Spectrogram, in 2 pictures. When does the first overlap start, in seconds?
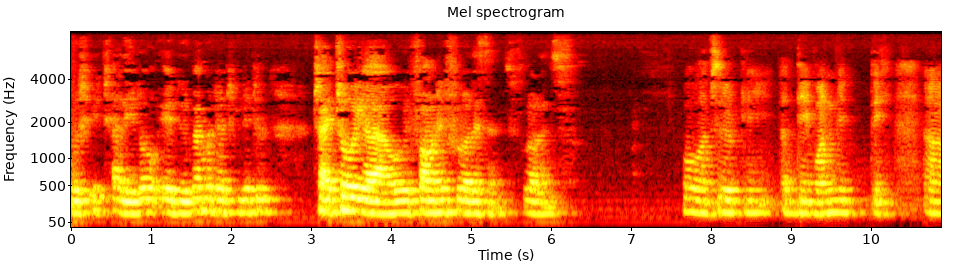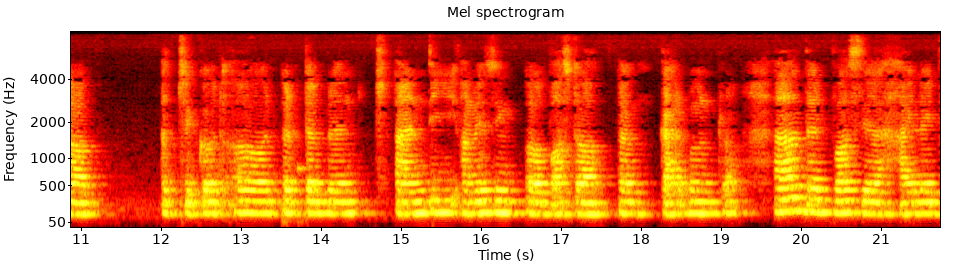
none

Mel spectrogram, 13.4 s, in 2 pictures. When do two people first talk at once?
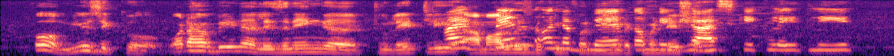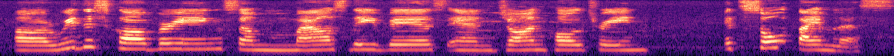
3.3 s

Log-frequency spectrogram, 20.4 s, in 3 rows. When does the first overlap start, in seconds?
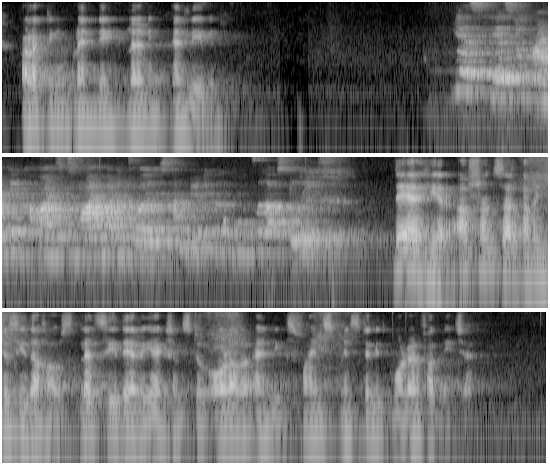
none

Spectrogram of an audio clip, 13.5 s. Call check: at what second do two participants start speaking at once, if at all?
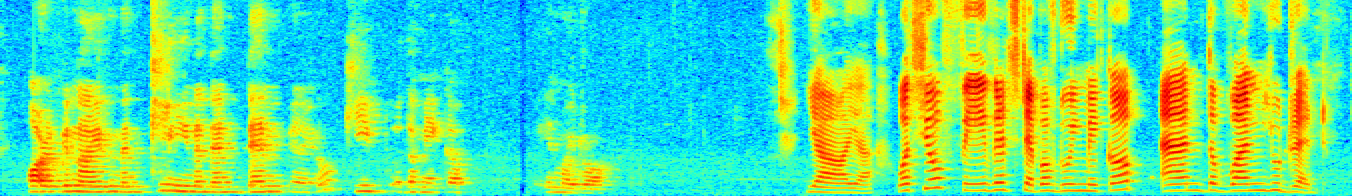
none

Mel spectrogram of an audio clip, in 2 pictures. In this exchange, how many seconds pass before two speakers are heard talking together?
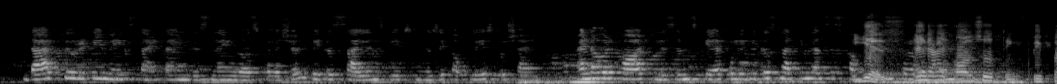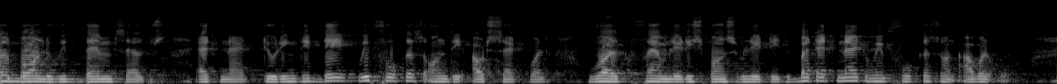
8.5 s

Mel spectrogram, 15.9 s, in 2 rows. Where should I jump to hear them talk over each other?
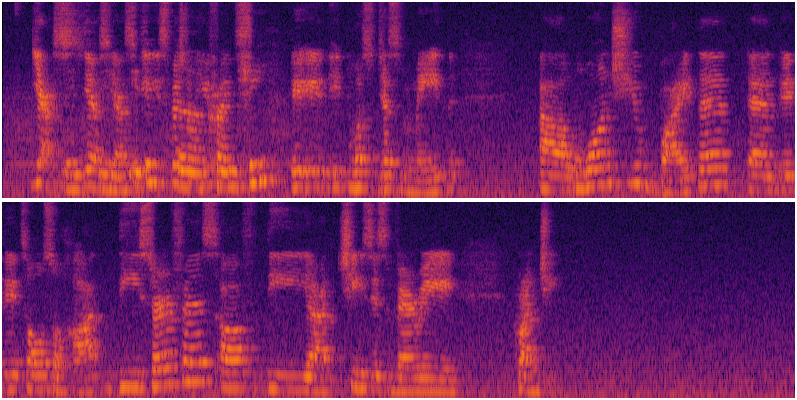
0.6 s

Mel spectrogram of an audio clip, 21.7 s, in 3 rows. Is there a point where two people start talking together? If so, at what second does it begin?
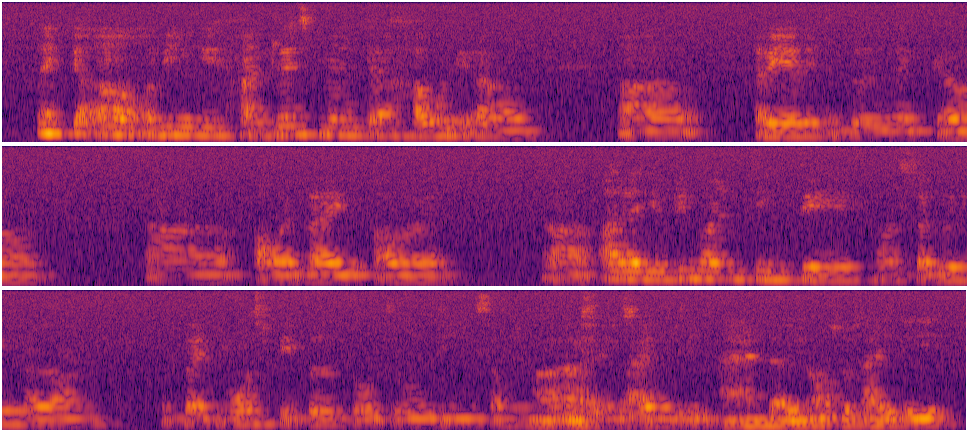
18.4 s

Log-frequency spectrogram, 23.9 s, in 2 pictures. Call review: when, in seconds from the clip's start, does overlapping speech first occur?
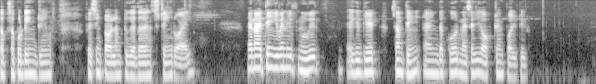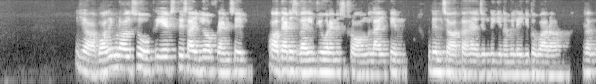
none

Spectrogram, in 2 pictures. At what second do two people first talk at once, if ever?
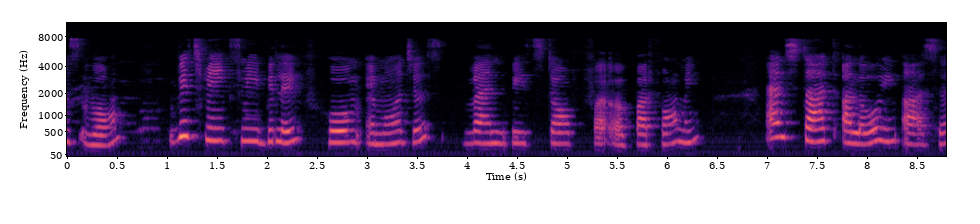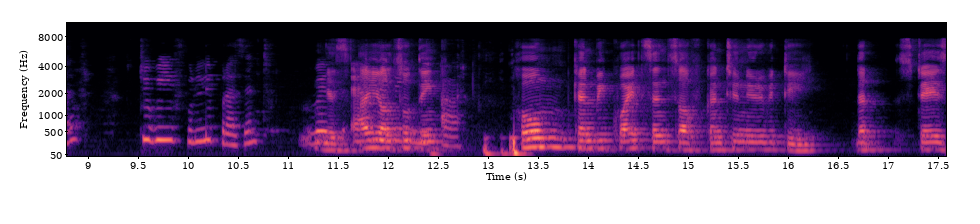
11.3 s

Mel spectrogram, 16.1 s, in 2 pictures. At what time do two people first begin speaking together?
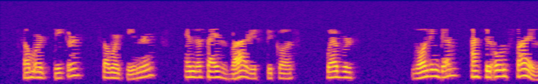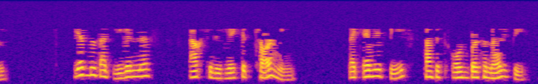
none

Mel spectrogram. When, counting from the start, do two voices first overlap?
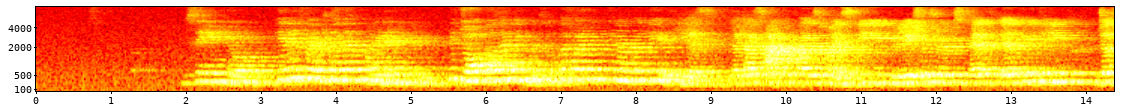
none

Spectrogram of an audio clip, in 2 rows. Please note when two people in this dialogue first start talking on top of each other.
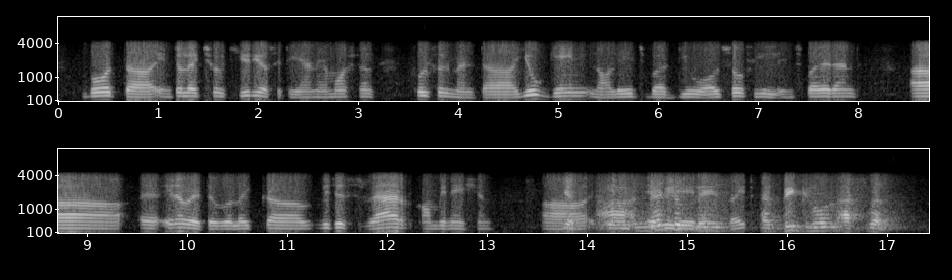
13.8 s

